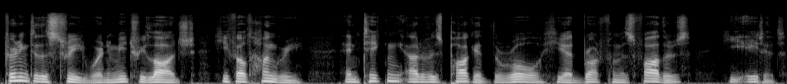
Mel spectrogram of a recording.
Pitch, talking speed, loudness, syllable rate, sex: 110 Hz, 205 wpm, -19 LUFS, 5.2 syllables/s, male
